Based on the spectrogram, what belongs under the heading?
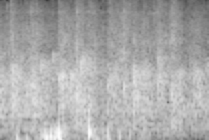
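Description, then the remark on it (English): An audience applauds a speaker in a steady wash of overlapping claps, moderately quiet, with a few sharper individual claps standing out near the start. “And so if you just want to give him a round of applause and he will bless you.”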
